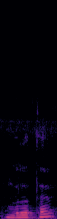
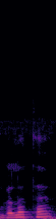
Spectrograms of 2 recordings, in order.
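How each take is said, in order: Both takes have the same delivery.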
